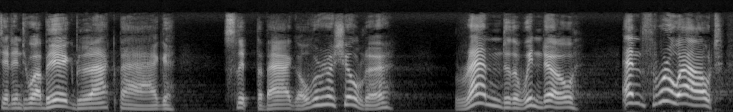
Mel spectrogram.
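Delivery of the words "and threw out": higher and louder, drawn out; dramatic build. A narrator's reading. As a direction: fling the words out dramatically. Dramatic climax of narration.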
